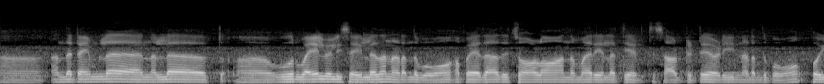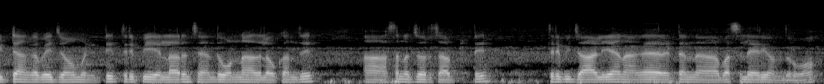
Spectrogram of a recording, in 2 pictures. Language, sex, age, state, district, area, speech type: Tamil, male, 18-30, Tamil Nadu, Thoothukudi, rural, spontaneous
